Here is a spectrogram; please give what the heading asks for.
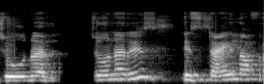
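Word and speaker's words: genre: editor and his jonah this word has to be read like that not general or something g e n r e so that is pronunciation is jonah jonah is his style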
